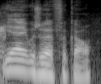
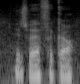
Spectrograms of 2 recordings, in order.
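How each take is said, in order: First: Said in the usual way. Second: Much softer and lower, as if to himself; quiet echo. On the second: Real, not acted. Repeating his line to Steve, quietly to himself. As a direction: let the repeat drop away under your breath. Echoing own line under breath.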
